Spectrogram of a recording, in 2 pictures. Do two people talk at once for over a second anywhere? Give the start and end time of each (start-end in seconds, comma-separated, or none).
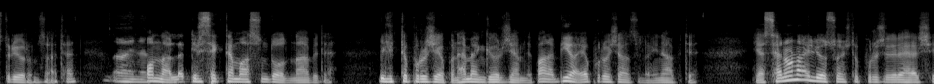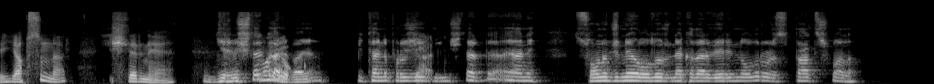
none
